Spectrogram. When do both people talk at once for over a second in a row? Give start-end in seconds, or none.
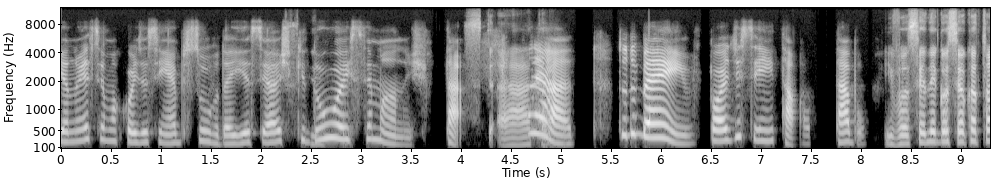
none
